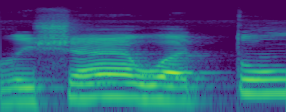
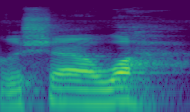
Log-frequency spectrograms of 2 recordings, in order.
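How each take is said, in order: First: The word ends with a linking 'tun' sound. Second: The word stops short, ending on 'wah'. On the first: The reading continues into the next word. "মিলাইও পড়তে পারেন" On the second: The reader pauses at this point. "আবার এখানে ওয়াকফও করতে পারেন"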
